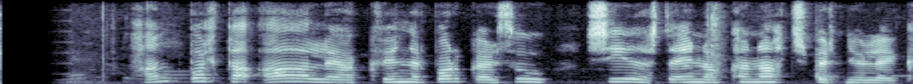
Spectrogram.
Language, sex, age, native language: Icelandic, male, 12, Icelandic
